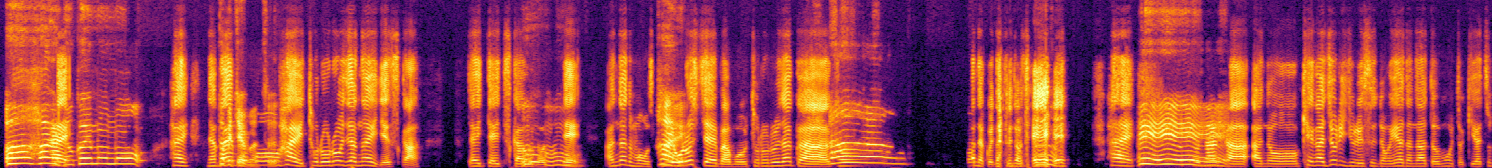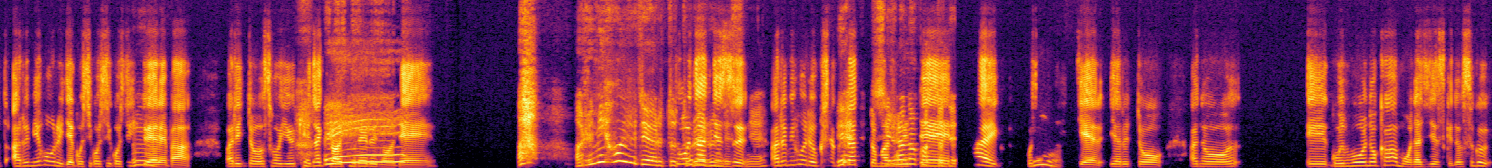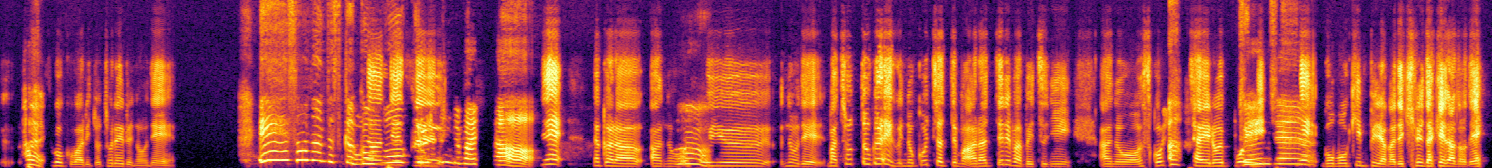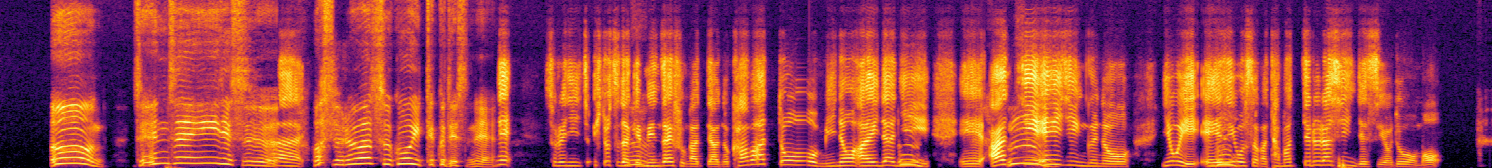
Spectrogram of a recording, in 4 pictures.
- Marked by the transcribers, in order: distorted speech; laugh; tapping; surprised: "ええ！"; other background noise; laughing while speaking: "できるだけなので"
- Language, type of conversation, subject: Japanese, podcast, 家事を時短するコツはありますか？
